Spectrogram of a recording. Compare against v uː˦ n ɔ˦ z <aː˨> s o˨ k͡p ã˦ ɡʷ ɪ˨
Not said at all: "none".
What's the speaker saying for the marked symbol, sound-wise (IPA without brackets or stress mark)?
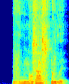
aː˦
